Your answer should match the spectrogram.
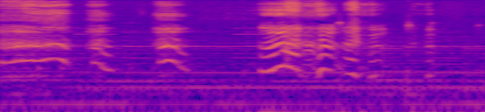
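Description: A young woman wailing and sobbing in distress: about three anguished cries that rise and fall in pitch, with soft background music beneath.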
